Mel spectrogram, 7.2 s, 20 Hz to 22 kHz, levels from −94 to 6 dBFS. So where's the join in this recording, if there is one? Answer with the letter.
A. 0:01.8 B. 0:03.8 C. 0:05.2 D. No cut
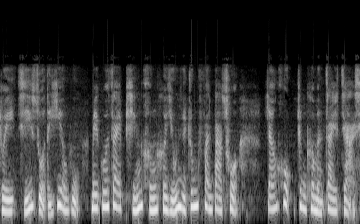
A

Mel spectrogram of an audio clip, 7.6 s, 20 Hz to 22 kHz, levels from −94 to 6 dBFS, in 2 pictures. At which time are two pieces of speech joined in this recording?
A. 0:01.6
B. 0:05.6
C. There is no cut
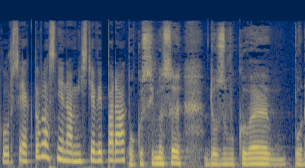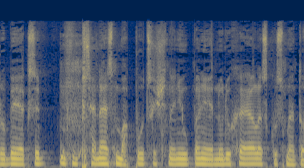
A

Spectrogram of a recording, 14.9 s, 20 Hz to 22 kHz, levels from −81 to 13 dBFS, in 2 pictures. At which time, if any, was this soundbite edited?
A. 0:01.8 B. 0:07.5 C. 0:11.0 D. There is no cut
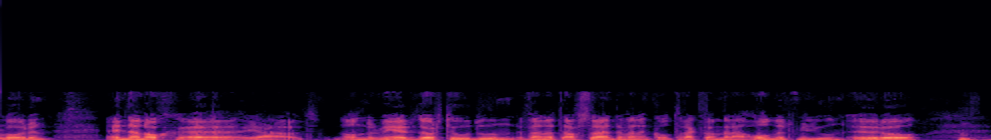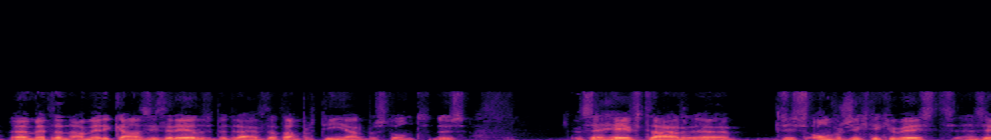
D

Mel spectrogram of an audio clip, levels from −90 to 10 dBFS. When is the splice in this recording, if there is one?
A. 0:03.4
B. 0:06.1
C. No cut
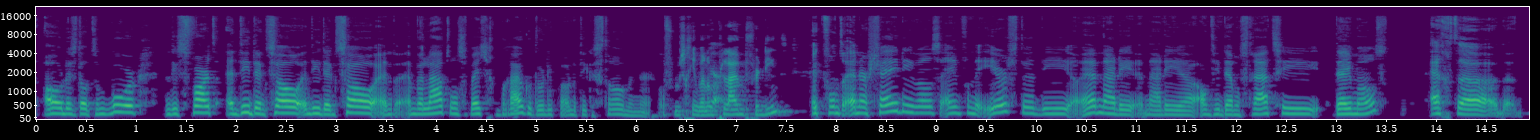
B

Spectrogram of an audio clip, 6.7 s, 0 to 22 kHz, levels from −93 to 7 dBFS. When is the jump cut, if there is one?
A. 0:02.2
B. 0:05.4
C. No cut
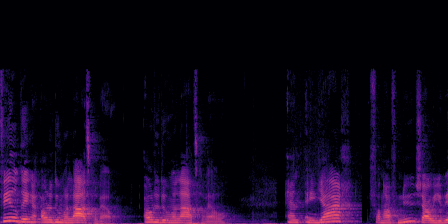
B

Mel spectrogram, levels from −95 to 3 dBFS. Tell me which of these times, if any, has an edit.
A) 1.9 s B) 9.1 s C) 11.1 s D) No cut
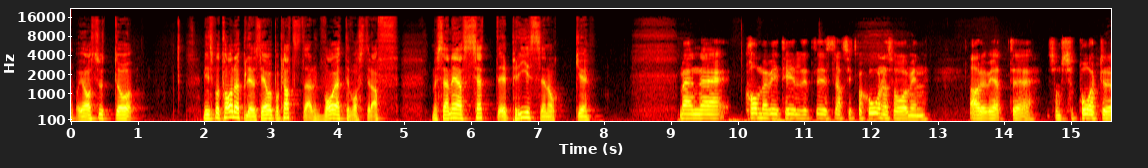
B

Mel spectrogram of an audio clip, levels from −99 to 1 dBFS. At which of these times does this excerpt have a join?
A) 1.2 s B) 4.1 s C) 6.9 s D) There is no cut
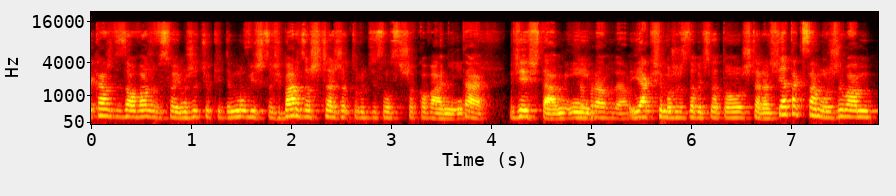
D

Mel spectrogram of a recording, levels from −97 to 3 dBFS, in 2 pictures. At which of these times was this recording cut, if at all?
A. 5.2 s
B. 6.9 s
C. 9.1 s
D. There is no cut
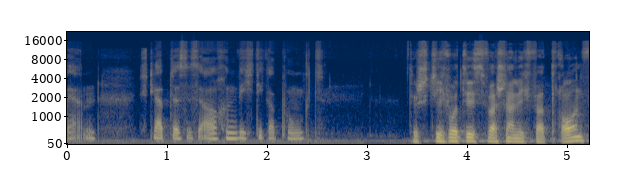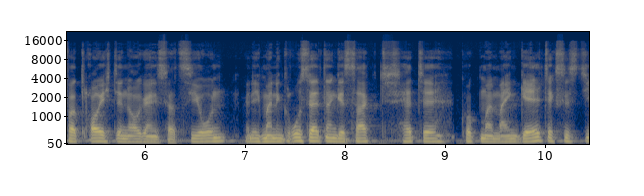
B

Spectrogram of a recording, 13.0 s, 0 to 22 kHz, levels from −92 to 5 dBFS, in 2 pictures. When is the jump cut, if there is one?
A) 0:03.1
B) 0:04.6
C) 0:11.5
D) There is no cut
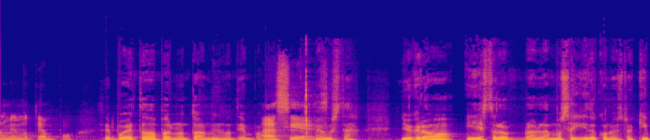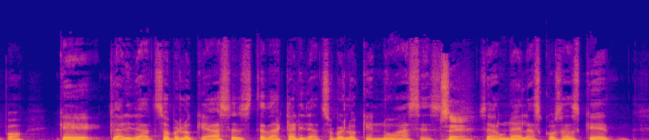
C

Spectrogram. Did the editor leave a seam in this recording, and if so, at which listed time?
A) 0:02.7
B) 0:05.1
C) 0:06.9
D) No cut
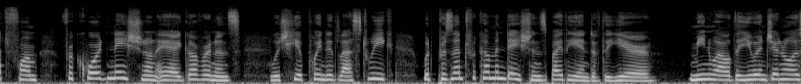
A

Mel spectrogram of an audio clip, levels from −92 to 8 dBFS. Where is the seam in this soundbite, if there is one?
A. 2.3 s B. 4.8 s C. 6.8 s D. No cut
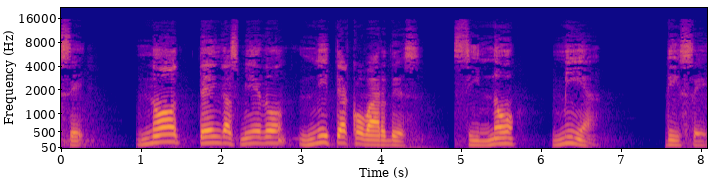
B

